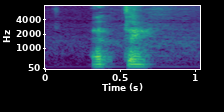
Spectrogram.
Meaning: masculine plural of atteint
- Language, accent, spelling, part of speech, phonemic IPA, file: French, Canada, atteints, verb, /a.tɛ̃/, LL-Q150 (fra)-atteints.wav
